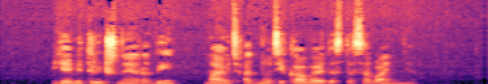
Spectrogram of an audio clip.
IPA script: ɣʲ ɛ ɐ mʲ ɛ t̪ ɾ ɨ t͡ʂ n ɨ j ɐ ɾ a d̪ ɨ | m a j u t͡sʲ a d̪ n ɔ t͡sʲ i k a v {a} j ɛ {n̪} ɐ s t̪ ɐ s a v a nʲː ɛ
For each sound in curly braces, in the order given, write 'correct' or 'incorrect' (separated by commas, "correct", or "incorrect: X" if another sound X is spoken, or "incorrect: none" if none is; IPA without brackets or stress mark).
incorrect: ɐ, incorrect: d̪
